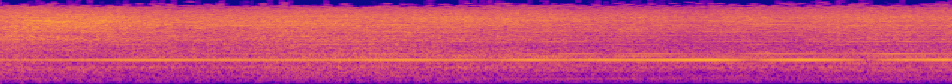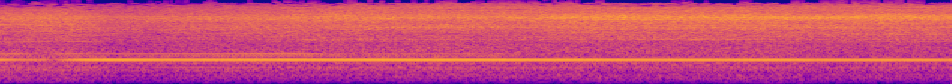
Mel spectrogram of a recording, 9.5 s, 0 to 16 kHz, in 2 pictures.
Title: 2001 cadillac deville screeching noise at startup?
